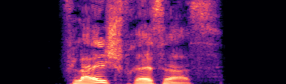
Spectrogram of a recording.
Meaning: genitive singular of Fleischfresser
- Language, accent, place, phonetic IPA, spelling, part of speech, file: German, Germany, Berlin, [ˈflaɪ̯ʃˌfʁɛsɐs], Fleischfressers, noun, De-Fleischfressers.ogg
